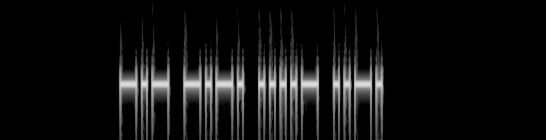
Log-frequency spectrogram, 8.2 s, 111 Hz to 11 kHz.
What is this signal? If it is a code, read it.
Morse code, heard as a keyed tone, about 15 wpm, 700 Hz. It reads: KC4F
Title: USA Call Signs - 4 Characters - Repeated 2x - 15wpm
